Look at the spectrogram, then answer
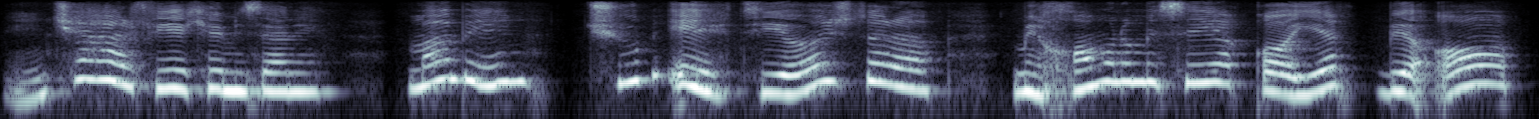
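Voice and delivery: high-pitched, mildly indignant protest; astonished. A narrator's reading. Frog protesting that he needs the stick, astonished. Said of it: "با تعجب پرسید".

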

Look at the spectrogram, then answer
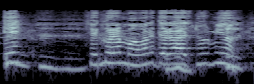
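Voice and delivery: excited, high, fast news that mum is coming. Acted. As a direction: blurt it out, thrilled. Spotting mother from afar.

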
